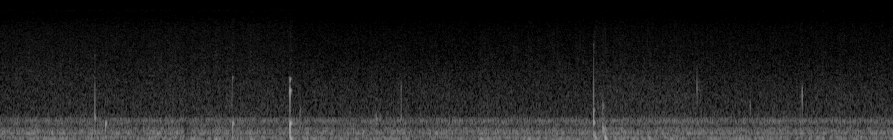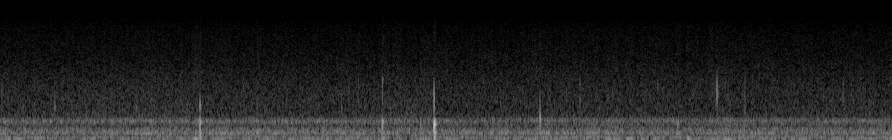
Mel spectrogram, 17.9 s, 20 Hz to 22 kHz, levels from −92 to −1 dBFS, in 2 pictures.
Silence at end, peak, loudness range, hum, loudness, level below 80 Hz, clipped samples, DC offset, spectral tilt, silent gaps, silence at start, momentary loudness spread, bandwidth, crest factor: 0 s; -14 dBFS; 7 LU; none; -49 LUFS; -56 dBFS; under 0.1%; under 0.1%; -6.5 dB/octave; none; 0 s; 7 LU; 16.5 kHz; 34 dB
